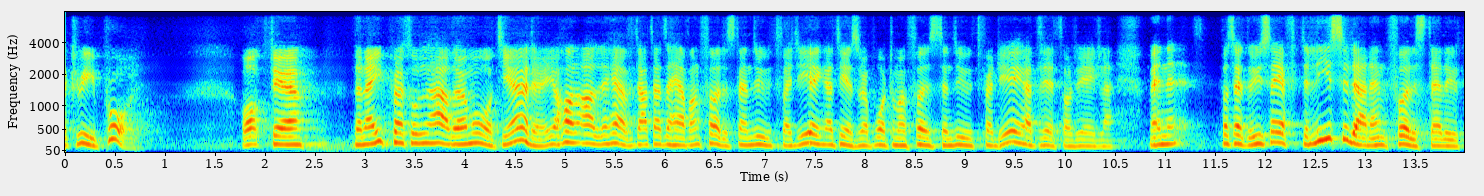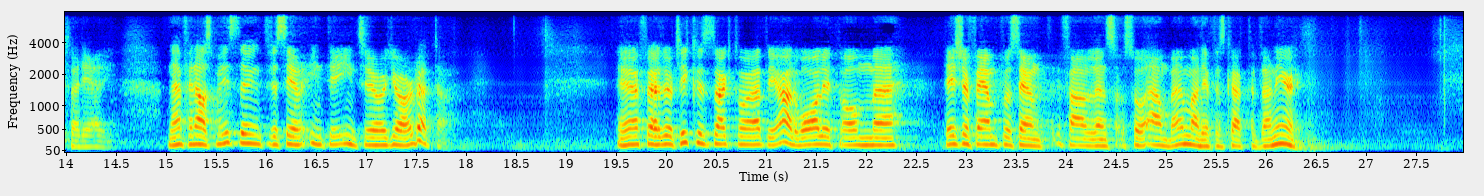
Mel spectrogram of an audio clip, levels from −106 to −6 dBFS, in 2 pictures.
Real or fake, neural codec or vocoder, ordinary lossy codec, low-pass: fake; codec, 24 kHz, 0.5 kbps, DualCodec; none; 7.2 kHz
